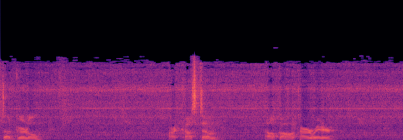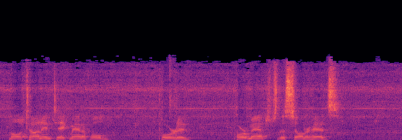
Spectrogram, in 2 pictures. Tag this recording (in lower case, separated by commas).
engine, idling, medium engine (mid frequency), speech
